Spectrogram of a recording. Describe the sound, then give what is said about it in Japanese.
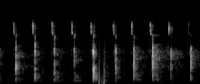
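Ten evenly spaced hand claps follow a guest's appearance on a radio show. The claps are sharp and quiet, each one distinct, with a steady rhythm and nothing else heard around them. “せっかくね登場してくれたのでダーチャオさんに拍手。”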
